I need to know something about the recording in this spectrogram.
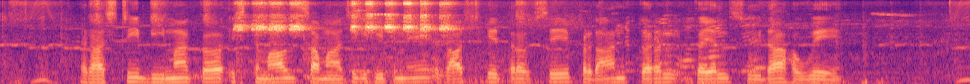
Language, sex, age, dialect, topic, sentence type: Bhojpuri, male, 25-30, Western, banking, statement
